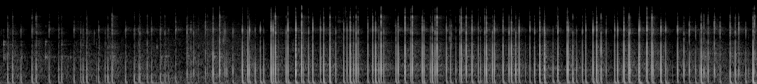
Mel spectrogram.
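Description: A wooden toy car is tapped and scratched in a rapid, continuous stream of short, crisp clicks and dry ticks. The taps are softer for the first two seconds, then grow louder and denser for the rest of the clip, with no ringing after each hit.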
